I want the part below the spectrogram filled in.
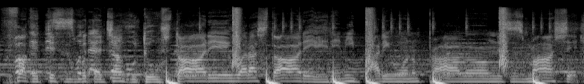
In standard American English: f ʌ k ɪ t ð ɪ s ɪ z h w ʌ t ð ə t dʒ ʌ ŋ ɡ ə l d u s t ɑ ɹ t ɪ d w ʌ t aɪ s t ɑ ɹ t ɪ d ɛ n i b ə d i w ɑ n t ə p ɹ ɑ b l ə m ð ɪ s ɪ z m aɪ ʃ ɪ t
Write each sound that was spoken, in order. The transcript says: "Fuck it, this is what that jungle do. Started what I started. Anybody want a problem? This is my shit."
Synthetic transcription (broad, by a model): f ʌ k ɪ t ð ɪ s ɪ z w w ʌ t ð ə t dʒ ʌ ŋ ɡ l d u s t ɑ ɹ t ɪ d w ʌ t aɪ s t ɑ ɹ t ɪ d ɛ n i b ə d i w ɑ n ə p ɹ ɑ b l ə m ð ɪ s ɪ z m aɪ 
